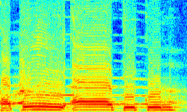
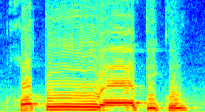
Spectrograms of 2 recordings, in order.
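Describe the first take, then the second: First: It has a glottal stop after the long i. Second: The glottal stop is replaced by a y sound. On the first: "hamzah yang berada di tengah-tengah" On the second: "bila kita ibdalkan"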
